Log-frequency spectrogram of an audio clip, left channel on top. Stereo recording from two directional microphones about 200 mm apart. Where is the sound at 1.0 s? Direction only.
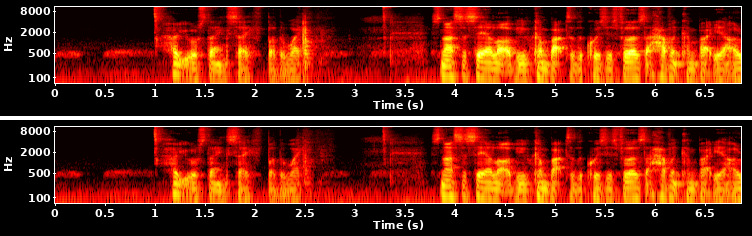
15° right (ahead or behind).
